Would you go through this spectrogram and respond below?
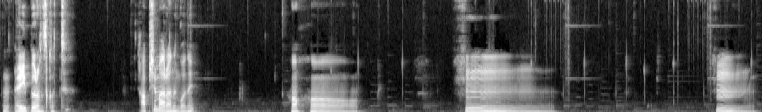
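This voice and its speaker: A man's voice: medium pitch, wildly swooping pitch, extremely slow, long pauses, soft background music. A young man casually commenting while playing a cozy life game, playful and reactive, chatting to his viewers. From standard-Korean-speaking region of Korea. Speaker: game streamer.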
